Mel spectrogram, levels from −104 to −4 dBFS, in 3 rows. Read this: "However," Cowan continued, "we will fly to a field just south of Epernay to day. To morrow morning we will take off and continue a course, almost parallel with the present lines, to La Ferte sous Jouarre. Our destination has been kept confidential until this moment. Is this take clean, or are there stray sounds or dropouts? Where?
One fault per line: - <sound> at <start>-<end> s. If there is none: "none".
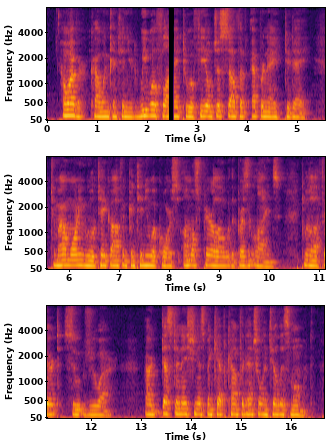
- dropout at 2.4-2.5 s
